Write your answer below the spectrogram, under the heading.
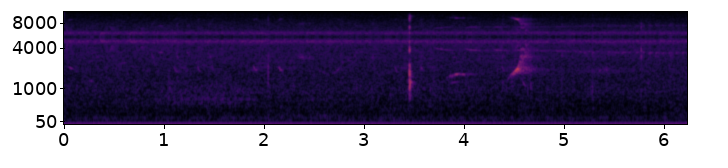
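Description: Quiet woodland background with a steady low rumble, broken by a single sharp click about three and a half seconds in and a couple of short bird chirps just after it.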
